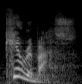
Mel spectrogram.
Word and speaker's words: Kiribati: Kiribati, that's how you pronounce it, is the only country that falls in all 4 hemispheres.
